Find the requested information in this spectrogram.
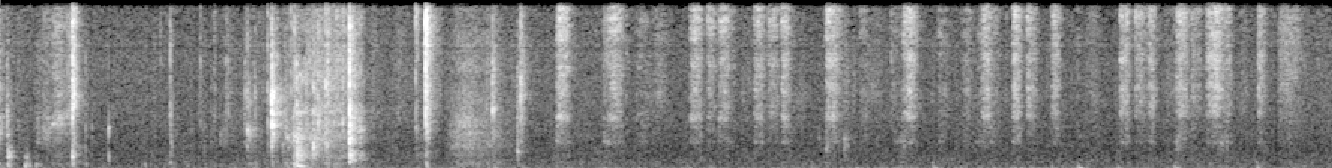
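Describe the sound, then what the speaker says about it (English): A pen scratches across paper writing a short note, soft quick strokes and taps close to the mic, a denser scribbling burst in the middle, then lighter intermittent marks. "I'm going to write a little note."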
